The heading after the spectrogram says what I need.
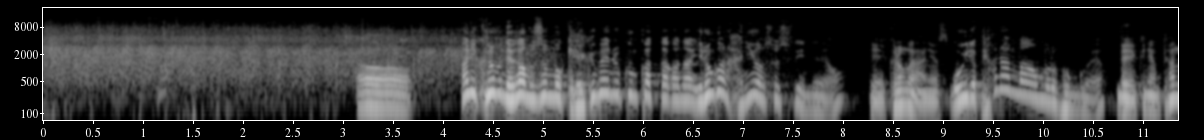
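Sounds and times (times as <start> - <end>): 
applause from a small group: 0.0 - 5.6
speech: 3.1 - 11.3.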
